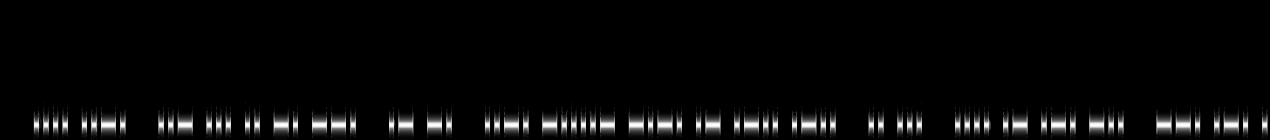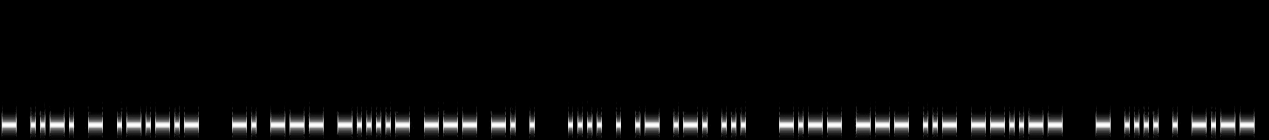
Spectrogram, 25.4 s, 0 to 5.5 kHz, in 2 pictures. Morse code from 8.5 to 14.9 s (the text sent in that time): IS HARD GRAFT.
